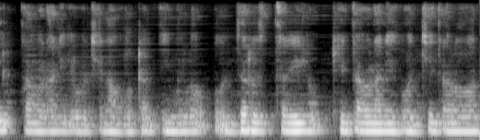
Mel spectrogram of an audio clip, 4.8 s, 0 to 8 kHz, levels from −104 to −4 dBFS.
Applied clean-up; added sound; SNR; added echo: neural mask model DeepFilterNet 3.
